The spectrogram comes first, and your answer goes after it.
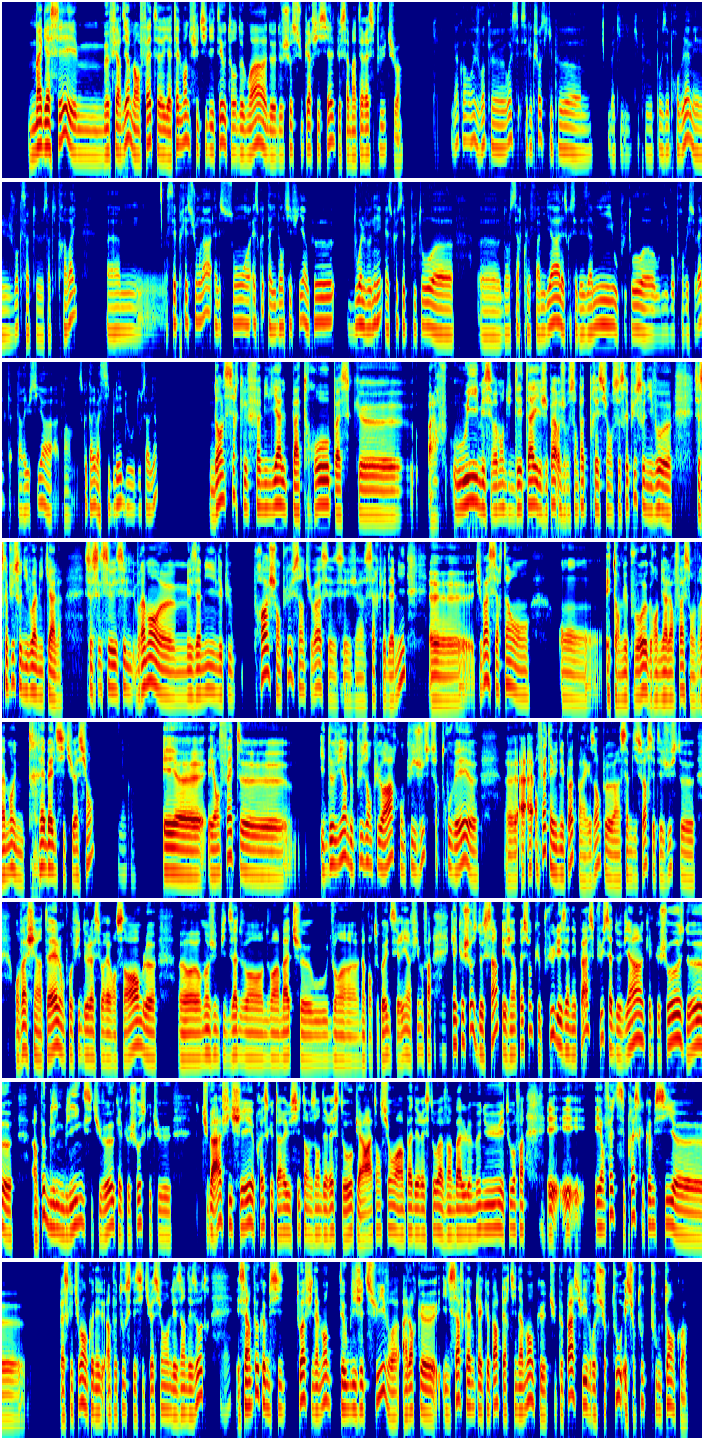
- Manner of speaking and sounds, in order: drawn out: "Hem"; drawn out: "que"; stressed: "oui"; tapping; stressed: "très"; drawn out: "heu"; stressed: "tout le temps"
- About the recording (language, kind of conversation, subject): French, advice, Comment gérer la pression sociale pour dépenser lors d’événements et de sorties ?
